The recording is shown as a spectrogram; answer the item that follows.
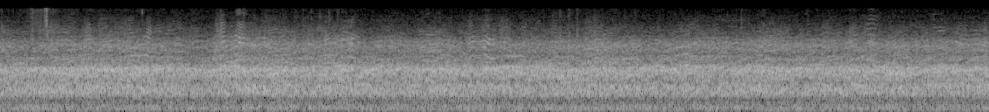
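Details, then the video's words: Thousands of snow geese fly in before dawn at Bosque del Apache, San Antonio, New Mexico, on a freezing morning, joining a resting flock. A dense, unbroken roar of overlapping honking calls fills the whole recording, phone-recorded. "Snow Geese Surprise Pre-dawn Fly in!"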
